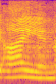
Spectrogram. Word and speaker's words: Ayin: They saw the Ayin unfold. That's spelled A-Y-N, but it is pronounced Ayin.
